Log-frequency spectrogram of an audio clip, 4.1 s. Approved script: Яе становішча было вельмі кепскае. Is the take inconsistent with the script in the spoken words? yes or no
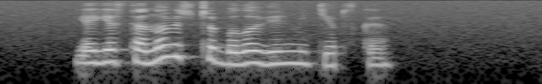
no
